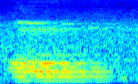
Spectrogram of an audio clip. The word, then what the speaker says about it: ओम: लिखा हुआ तीन अर्थात इस ओ का उच्चारण हमें लगभग तीन गुना समय तक करना है उसके बाद आपको क्या बोलना है मैं बोलना ओम इस तरह से इसका उच्चारण करना होता है ये जो चिन्ह है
